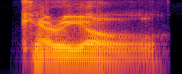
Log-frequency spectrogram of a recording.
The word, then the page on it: carriole: British English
